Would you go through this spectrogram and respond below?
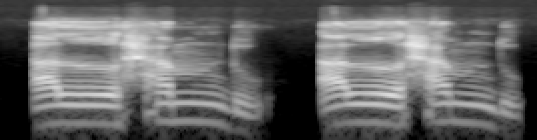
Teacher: তো এইখানে লামের উচ্চারণটা চালু থাকতে থাকতেই হার উচ্চারণটা হবে। তো এইখানে এমন কোনো সময় পাওয়া যাবে না যে সময়টা আওয়াজ বন্ধ।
